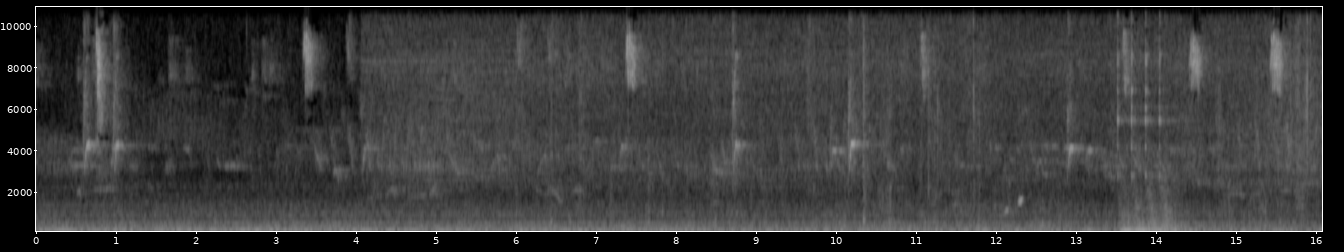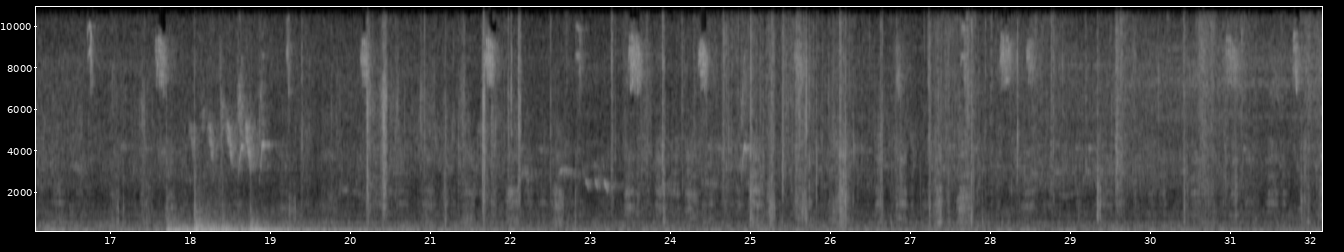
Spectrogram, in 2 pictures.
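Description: A steady low drone of suspense film score with birds chirping high above it. Two sudden low hits break in, about 13 seconds in and again about 18 seconds in; the second is the loudest and fades away over a couple of seconds.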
